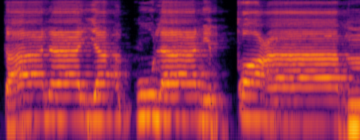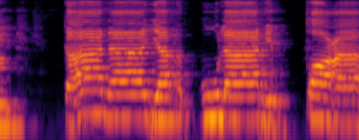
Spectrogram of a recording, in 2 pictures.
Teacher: کاف کو بھی الف مدہ کی وجہ سے، نون کو بھی الف مدہ کی وجہ سے کھینچ کر ادا کرنا ہے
